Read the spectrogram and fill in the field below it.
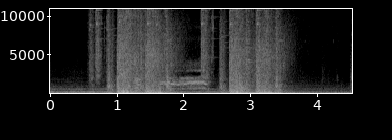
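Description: A sword swings and whooshes through the air.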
